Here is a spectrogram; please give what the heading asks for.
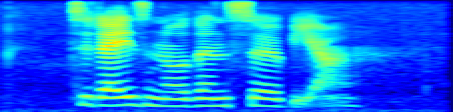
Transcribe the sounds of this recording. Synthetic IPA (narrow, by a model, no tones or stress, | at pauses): tʰədeɪznɔːðənsɜːbḭə̰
